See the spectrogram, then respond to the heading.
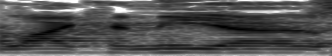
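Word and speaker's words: Lycaonia: Lyconia, or Lycania, as some of them pronounce it, Pamphylia, Phrygia, Lycia, and then Asia is this bigger area right in here.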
